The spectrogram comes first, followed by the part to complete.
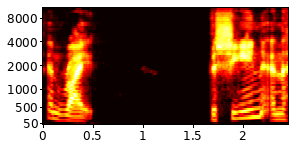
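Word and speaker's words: ش: So here we have the sheen, and the sheen makes the sh sound in Arabic. For example, as in ship in English. So that's not too difficult.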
